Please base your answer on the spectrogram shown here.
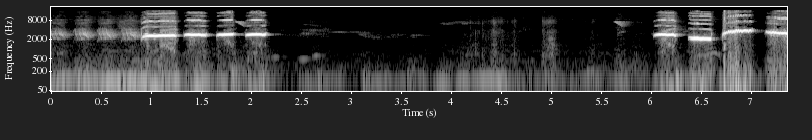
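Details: Ngeplong song from an orange-headed thrush: four loud, even whistled notes, a long silence, then four more whistles varying in pitch, the last rising and slurred.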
